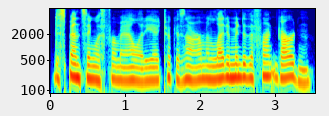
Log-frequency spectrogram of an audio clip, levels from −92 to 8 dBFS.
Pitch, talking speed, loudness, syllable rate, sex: 185 Hz, 235 wpm, -15 LUFS, 6.1 syllables/s, female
